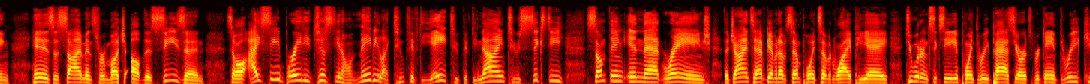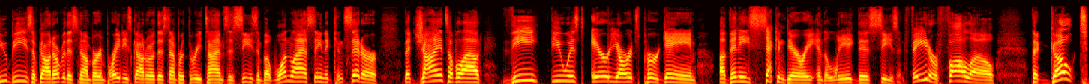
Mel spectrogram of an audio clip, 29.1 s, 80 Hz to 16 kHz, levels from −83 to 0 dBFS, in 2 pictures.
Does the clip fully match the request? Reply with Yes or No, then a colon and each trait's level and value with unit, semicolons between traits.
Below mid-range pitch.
No: medium, 170 Hz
